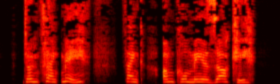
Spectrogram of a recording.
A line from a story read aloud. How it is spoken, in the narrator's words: Dot panted, smiling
